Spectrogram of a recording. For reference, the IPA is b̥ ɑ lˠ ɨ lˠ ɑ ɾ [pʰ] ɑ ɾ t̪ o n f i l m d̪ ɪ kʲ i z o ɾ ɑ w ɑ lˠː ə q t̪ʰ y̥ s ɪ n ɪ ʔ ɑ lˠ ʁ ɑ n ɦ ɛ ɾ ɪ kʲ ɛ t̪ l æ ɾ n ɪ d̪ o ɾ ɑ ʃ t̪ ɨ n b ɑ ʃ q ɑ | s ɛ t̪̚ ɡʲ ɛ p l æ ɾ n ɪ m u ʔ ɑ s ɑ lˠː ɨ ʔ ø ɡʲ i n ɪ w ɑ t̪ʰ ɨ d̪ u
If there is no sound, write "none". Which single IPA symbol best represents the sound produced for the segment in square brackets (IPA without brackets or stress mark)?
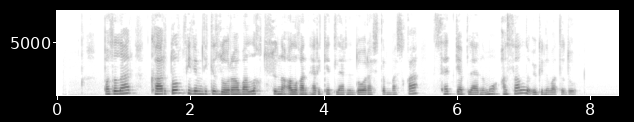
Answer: kʰ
